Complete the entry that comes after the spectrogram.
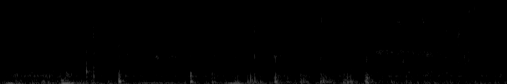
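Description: Fingertips rub and scratch the surface of a thin, flexible, red-topped foam shoe insole held in both hands. The result is a quiet, dull, low-pitched scratching with soft, short tapping bursts that stop almost at once.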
